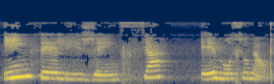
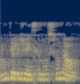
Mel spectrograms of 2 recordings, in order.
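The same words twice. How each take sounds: First: Drawn out word by word, slowly; stretched syllable-by-syllable reading; slow beginner reading. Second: Quick, soft, smooth; rattled off at a glance; fast fluent reading. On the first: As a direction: sound out each word like a new reader. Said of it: "eu começo a ler assim". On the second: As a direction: glide through it like a practiced reader. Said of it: "E eu leio e falo". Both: Shown as a demonstration.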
